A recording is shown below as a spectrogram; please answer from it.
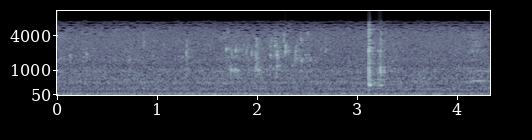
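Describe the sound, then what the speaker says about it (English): Water is poured into the spout of a drip coffee maker, making a continuous soft trickle and gurgle nearby, with one brief louder splash near the end and no speech. "you take the water, so easy, and you pour it in the spout right here"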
